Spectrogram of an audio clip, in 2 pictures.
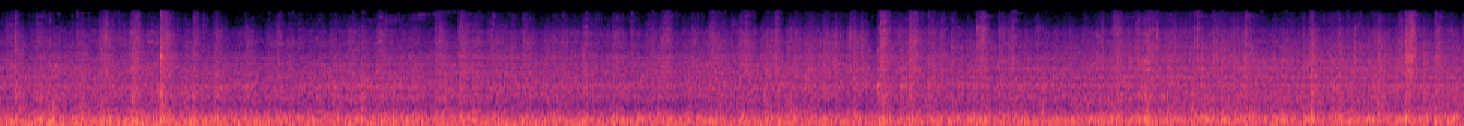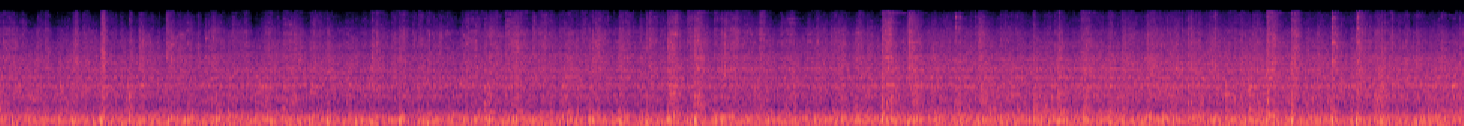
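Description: Freight train's steel flat wagons rolling past: a steady rumble of wheels on rail with frequent clicks, the clickety-clack of wheels passing over rail joints.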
